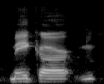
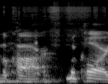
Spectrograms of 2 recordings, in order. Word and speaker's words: Makar: You see any, make last before game 2, it was minus or plus 110 for Maker. I forget how you say his name. Makar, yeah, Makar, and plus 110 for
